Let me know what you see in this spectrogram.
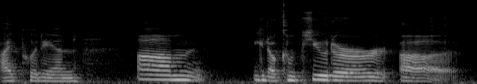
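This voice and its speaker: Her intonation stays fairly even. The woman's voice carries audible room echo. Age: 70s. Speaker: travel vlogger. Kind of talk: tutorial. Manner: casual, hesitant with many fillers.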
